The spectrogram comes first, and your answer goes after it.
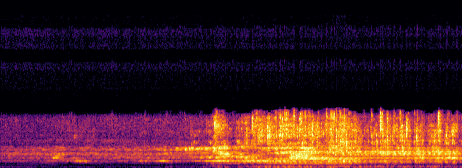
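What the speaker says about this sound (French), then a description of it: "je lave ma spatule, mais je la lave bien avec de l'eau froide" A spatula rinsed under cold running tap water, a faint trickle that swells into a steady, fuller gush of flowing water partway through, with no talking.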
